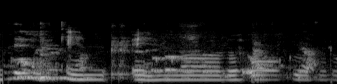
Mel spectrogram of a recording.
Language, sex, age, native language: Icelandic, female, 9, Icelandic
